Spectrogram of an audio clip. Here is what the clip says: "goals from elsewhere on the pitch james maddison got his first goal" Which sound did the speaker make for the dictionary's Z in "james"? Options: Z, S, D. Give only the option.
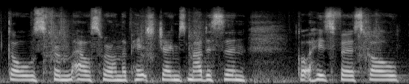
Z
